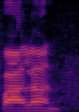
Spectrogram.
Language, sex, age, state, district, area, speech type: Hindi, female, 30-45, Uttar Pradesh, Chandauli, rural, read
